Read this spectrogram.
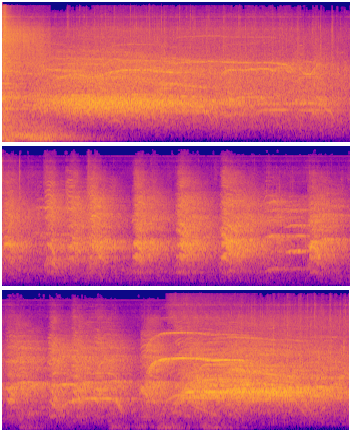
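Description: A large crowd cheers and screams in a big echoing hall.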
